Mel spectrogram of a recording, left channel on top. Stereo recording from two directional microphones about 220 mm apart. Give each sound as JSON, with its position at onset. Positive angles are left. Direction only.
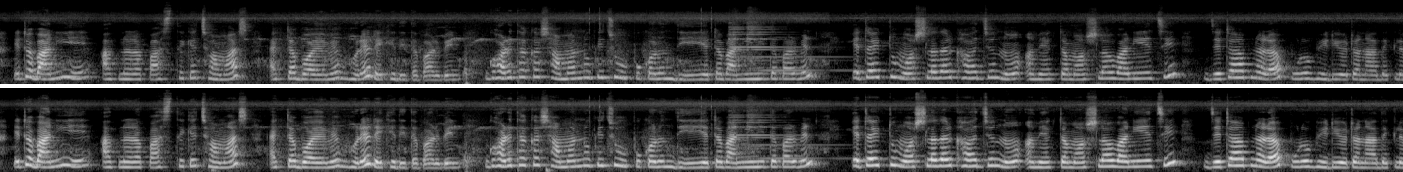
{"t": 0.1, "sound": "a woman's voice", "side_deg": -20}
{"t": 7.3, "sound": "speech", "side_deg": 0}
{"t": 7.9, "sound": "a woman's voice", "side_deg": -20}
